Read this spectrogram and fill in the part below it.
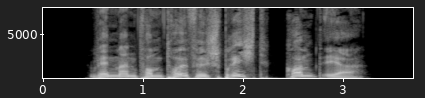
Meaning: speak of the devil and he shall appear
- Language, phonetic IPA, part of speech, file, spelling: German, [vɛn man fɔm ˈtɔɪ̯fl̩ ʃpʁɪçt ˈkɔmt eːɐ̯], phrase, De-wenn man vom Teufel spricht kommt er.ogg, wenn man vom Teufel spricht, kommt er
